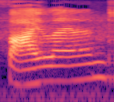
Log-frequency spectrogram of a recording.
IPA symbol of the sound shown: θ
